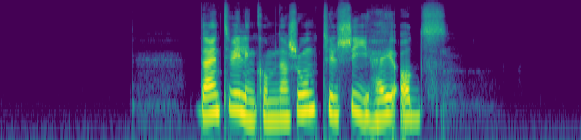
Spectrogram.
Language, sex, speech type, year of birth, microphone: Norwegian, female, read, 1986, Shure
